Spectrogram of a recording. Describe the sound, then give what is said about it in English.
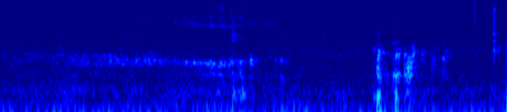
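A quiet sip of hot coffee, soft slurping followed by a few wet mouth clicks and a swallow, with faint background hiss and no talking. “Take a sip of my coffee before we get this shit rolling.”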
